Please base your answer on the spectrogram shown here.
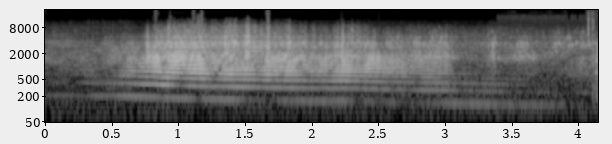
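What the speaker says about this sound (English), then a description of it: "here Matt is demonstrating some of the techniques of the air race, flying at extreme low level around a course of imaginary pylons" A propeller aircraft making an extreme low-level air-race-style pass around imaginary pylons at an airshow, a loud droning engine whose pitch slides down as it sweeps by close overhead.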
